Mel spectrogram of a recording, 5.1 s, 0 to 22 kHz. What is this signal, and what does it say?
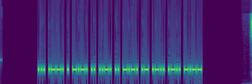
Morse code, heard as a keyed tone, about 46 wpm, 700 Hz. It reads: SPECIFICALLY
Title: Sentences from Top 1100 Words - New Word Drill Alt - 45wpm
